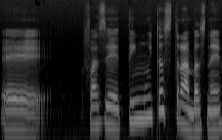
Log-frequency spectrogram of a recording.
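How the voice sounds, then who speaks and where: A woman with a Spanish accent speaks at medium pitch in a dark, mellow tone with ordinary pitch variation. The sound is dry and close with no echo, a very clean recording with a silent background. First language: Spanish (speaking Portuguese). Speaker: podcast host and e-commerce mentor. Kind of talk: interview conversation.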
